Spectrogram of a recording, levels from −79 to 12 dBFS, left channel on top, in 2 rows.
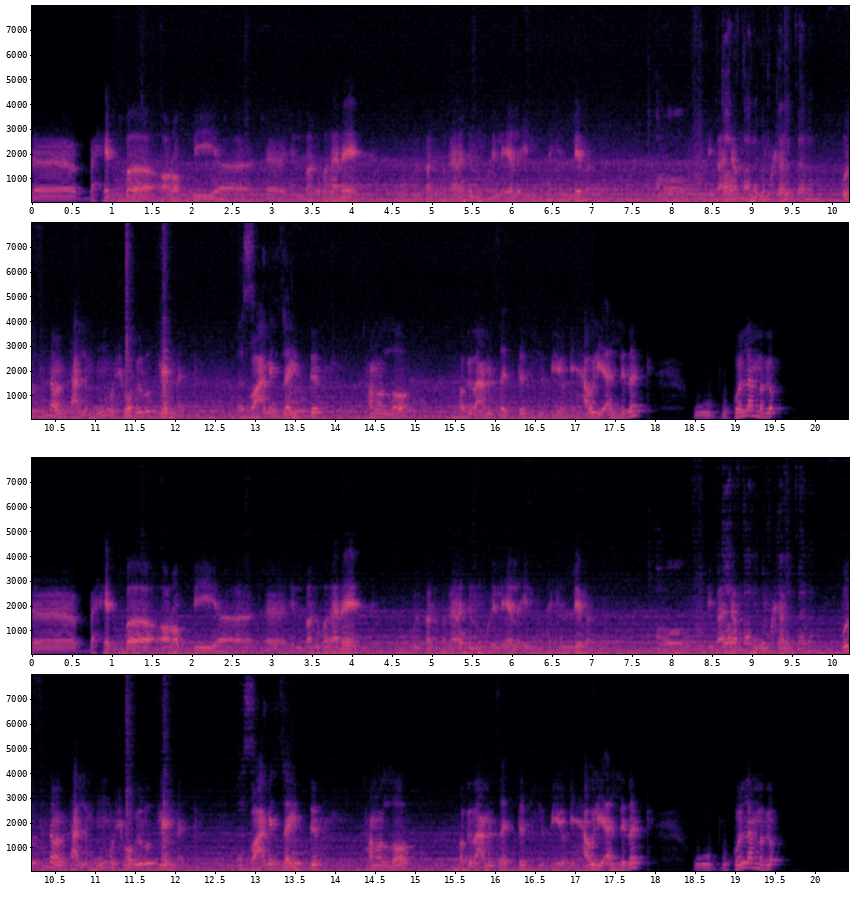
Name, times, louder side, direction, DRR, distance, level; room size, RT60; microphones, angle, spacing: voice 1, 0.0-4.1 4.7-7.0 8.6-9.4 10.1-12.1 12.9-14.0 14.3-14.9 15.5-17.8 18.2-19.5, equal, ahead, 4 dB, 0.7 m, -29 dB
sound 1, 1.0-17.3, left 2 dB, 85° left, 1.1 m, -33 dB
voice 2, 7.8-9.9 12.7-13.6 15.5-15.7, left 1 dB, 55° left, 5 dB, 1.3 m, -33 dB
7.2 x 4.9 x 4.1 m, 0.34 s
head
